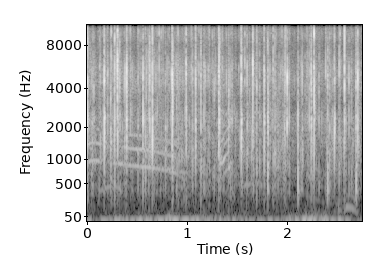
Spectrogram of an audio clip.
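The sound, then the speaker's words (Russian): Audience applause: a dense, steady patter of many hands clapping at moderate loudness, with faint voices mixed in underneath. “Наши аплодисменты, друзья.”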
